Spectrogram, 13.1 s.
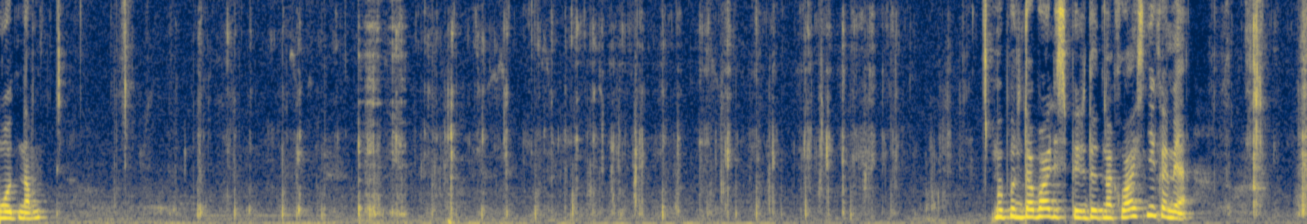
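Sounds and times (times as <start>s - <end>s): mouth chewing pasta: 0.3s - 10.0s.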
